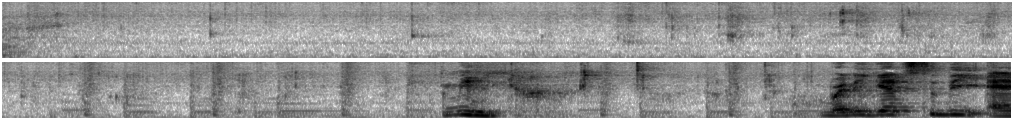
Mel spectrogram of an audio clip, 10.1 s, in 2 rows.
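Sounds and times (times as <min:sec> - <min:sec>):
faint chewing: 0:00.9 - 0:09.1
mouth clicks: 0:03.1 - 0:09.1.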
